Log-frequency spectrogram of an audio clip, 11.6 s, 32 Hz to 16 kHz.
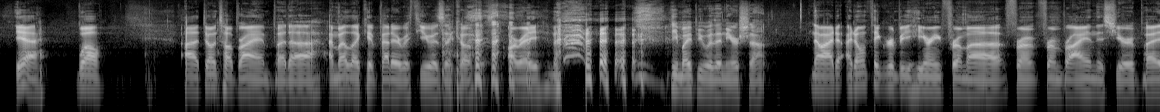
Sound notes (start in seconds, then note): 4.4 both laugh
